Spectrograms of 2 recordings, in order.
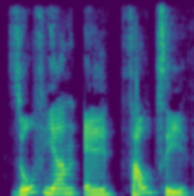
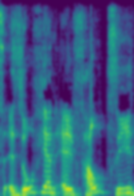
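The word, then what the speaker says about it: Soufiane El-Faouzi: Genau, und es ist Sofyan El Fauzi, das vielleicht mal an alle, die dafür ein kleines Herz haben für Namen.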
